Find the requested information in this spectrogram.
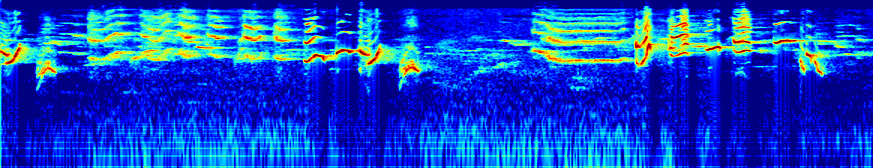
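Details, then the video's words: Kacer, the oriental magpie-robin, singing gacor style: clear sweeping whistles and bright chirped notes arrive in quick uneven bursts, several per second, separated by short gaps of quieter background. "Suara Burung Kacer Gacor"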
